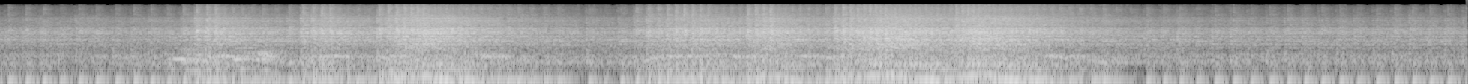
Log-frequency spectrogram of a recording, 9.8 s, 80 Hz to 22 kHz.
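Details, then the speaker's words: Restored 1976 Honda XL175 single with P90 exhaust, after restoration, carb possibly slightly gummed up, cold: steady, even single-cylinder idle with a few throttle blips, no knocks or slipping; runs and idles well, normal idle. "but it runs and idles super nice it accelerates really well"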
